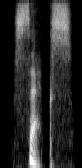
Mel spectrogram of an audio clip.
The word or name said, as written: sex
